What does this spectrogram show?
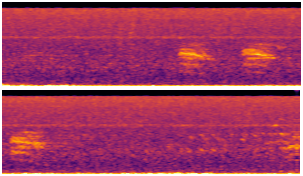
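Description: A bird calls three times in quick succession, about two to three seconds in, over a steady low rumble of wind on the microphone.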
